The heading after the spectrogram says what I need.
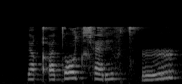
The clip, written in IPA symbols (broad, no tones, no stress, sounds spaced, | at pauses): ɪ qʼ ɛ t̪ ɔ t͡ɕʰ æ ɾ ɪ v t͡sʼ ə˞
